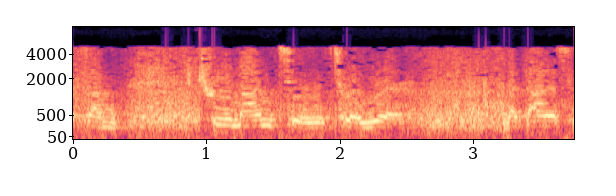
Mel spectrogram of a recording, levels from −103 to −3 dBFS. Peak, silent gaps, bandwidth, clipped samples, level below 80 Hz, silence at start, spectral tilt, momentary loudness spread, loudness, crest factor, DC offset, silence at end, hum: 0 dBFS; none; 7.4 kHz; under 0.1%; -38 dBFS; 0 s; -6.5 dB/octave; 3 LU; -11 LUFS; 10 dB; under 0.1%; 0 s; none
